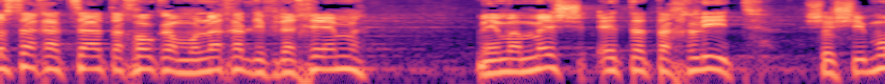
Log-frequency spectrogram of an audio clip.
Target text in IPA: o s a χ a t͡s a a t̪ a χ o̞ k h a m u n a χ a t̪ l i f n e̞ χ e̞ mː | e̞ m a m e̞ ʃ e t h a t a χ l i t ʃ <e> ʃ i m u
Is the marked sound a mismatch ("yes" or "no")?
no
